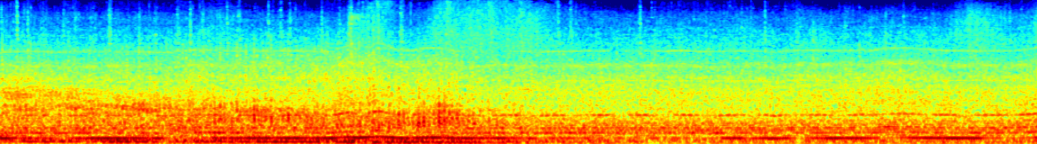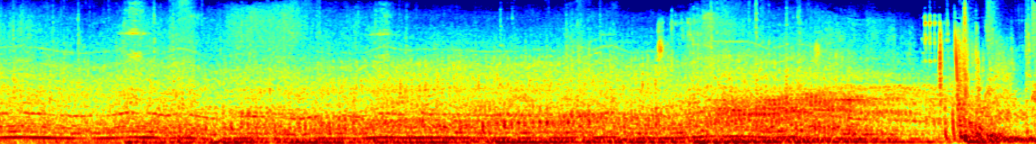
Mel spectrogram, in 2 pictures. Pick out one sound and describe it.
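A vehicle engine hums steadily and rises and falls in pitch.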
